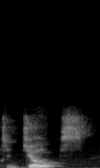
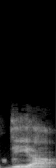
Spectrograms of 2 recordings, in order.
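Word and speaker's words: Diop: brother dr shake and anta joke shake anti joker spell c h e i k h his middle name anta a-n-t-a and his last name is very simple d-i-o-p some people pronounce it as dia but it's really when you pronounce it in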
